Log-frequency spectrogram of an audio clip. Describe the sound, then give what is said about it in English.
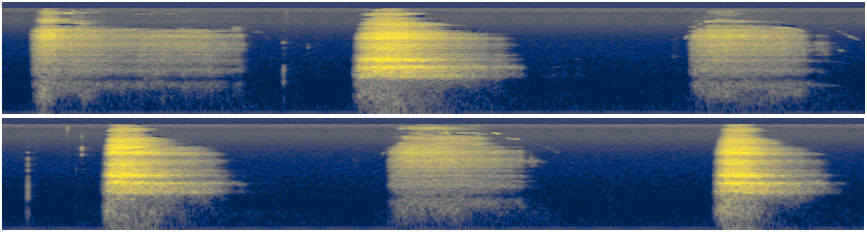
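Three long, deep breaths taken during a guided relaxation, heard as six quiet, airy breath sounds in an even rhythm. Softer and fuller breaths alternate, with silence between them and no talk. “Close your eyes and take three long, deep breaths”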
